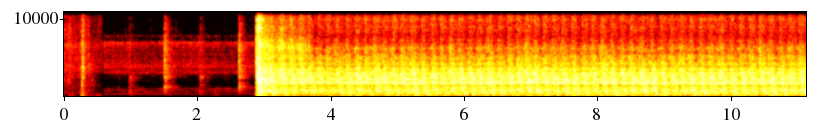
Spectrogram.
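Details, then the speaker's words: Diesel truck hard cold start on a below-zero December day after boosting the battery with a charger; quiet seconds, then it catches suddenly into a loud, rough, clattering cold idle; should have used ether. "that was a real [ __ ] to get going i should have just [ __ ] hit her with a sniffy ether in the first place"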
